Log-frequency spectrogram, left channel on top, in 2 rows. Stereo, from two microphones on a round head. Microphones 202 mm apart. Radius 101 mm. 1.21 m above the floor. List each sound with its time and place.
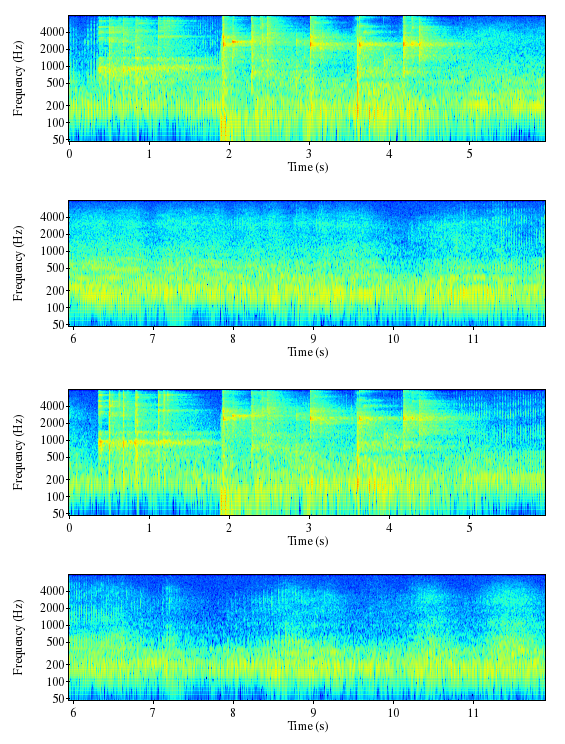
0.4 s a dropped coin: 30° right (ahead or behind), 0.7 m
1.9 s a pop: 15° left (ahead or behind), 0.8 m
